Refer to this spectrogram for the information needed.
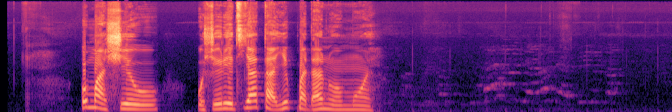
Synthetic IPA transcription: o˦mãː˦˨ʃe˧o˧ | o˨ʃe˨˦ɾe˧ti˦a˦ta˦˨ji˨˦k͡pa˦˨da˨˦nũ˦˨ɔ˧mɔ̃˧ɛ˨

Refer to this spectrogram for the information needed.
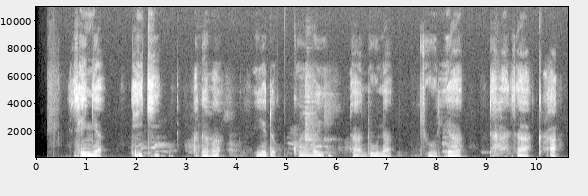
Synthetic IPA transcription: sɐ˦ɲja̰˨ | hɪ˦kʲʰiː˨ | ʔa˨ɡɐ˨ba˦ | ɪ˨jɐ˦da˨ | kʷʼoː˦ma˦j | na˨nuː˦na˨ | d͡ʒuː˦ɾɪ˦jaː˦ | d̥a˨ha˦saː˦kʼa˦ʔa˦

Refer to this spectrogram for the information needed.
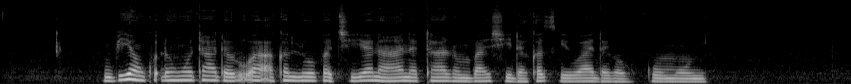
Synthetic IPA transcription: bɪ˦jɐ˨ŋkʷʊ˦ɗɪ˦ŋwʊ˦taː˦da˨ɽʊ̰˦ʔa̰ː˨ʔa̰˨kɐ˦˨nloː˦kɐ˨t͡ʃiː˦jɐ˦naː˨ha˦na˨taː˦ɽɪ˨mbaː˦ʃiː˨da˨kɐ˦sʼeː˨waː˦dɐ˨ɡa˨hʊ˦kʷuː˦moː˦miː˦

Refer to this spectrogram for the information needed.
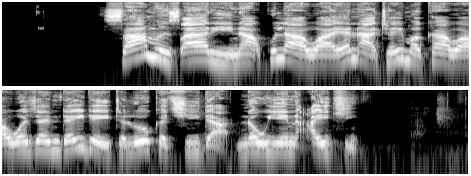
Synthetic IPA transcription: saː˦mʊ˨nsʼaː˦ɽiː˨na˦kʷʊ˦laː˨waː˦jɐ˦naː˨ta˦jmɐ˨kaː˦˨waː˦wɐ˦d͡ʒɛ˦nda˦jda˨jta˨loː˦kɐ˨t͡ʃiː˦da̰˨na˦wjɪ˦ŋʔa̰˦jkʲʰiː˨

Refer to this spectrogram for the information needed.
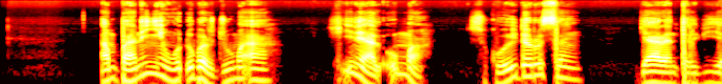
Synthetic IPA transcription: ʔa˨mɸaː˨nɪ˦ɲjɪ˦ŋhʊ˦ɗʊ˦bɐ˨rd͡ʒʊ˦ma̰˦ʔaː˨ | ʃiː˦neː˨ʔa˨lʔʊ̰˦mːaː˨ | su˨kʷoː˨ji˦dɐ˦ɾʊ˦sɐ˨ŋ | ɡʲaː˦ɽɐ˦ntɐ˦rbɪ˦jaː˨

